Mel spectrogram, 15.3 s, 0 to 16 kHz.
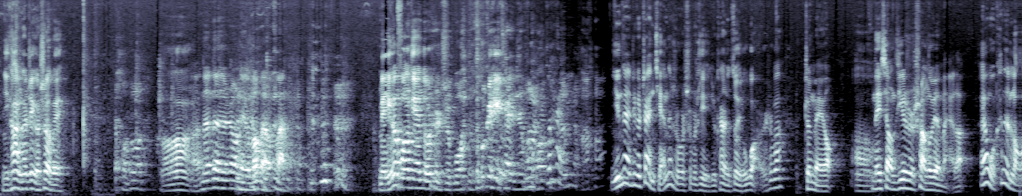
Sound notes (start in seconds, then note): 3.8 laugh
